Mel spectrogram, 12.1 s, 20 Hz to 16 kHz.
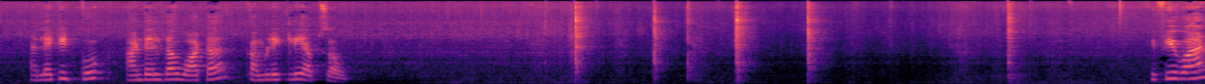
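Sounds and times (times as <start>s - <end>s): faint sizzle: 0.0s - 12.0s
utensil scraping a pan: 5.2s - 10.8s.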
